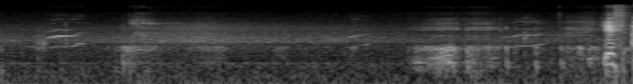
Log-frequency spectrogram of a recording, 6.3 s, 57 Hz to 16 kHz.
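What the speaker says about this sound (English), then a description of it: "Bloody cats." A cat meows a few times in the background, faint and intermittent, while game commentary about an F1 race at Abu Dhabi carries on in the room, ending with a louder, sharper burst.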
